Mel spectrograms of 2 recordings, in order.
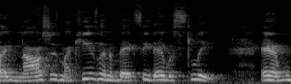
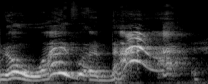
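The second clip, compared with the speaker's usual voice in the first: slow, loud, higher disbelieving shout; incredulous; 5 semitones higher, 5 dB louder, much slower than usual. Retold or imitated. [name] echoing the coach's wife remark, slow loud disbelief. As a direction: drag it out in stunned disbelief. Incredulous echo of his words.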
